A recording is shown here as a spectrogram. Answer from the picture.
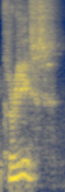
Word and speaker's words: Cleetche: But he would pronounce my name. He was of Spanish origin. He would call me Cleetche. And so my friends started calling me Cleetche, Cleetche, and I became Cleetche.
